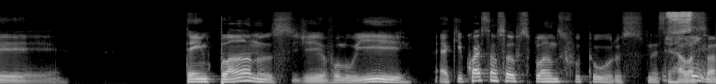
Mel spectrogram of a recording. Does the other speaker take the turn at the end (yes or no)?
yes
